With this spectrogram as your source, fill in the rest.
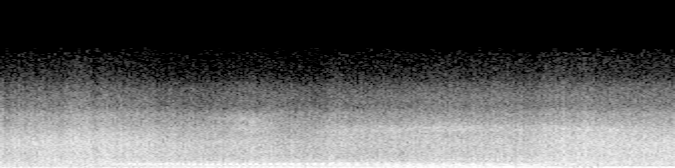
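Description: A motorcycle engine revs up, rising in pitch, then drops as it shifts gear.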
